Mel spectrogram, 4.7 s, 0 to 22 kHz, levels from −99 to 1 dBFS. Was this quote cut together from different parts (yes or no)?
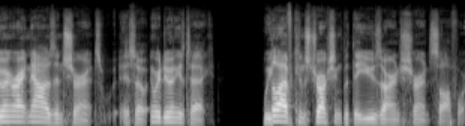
yes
